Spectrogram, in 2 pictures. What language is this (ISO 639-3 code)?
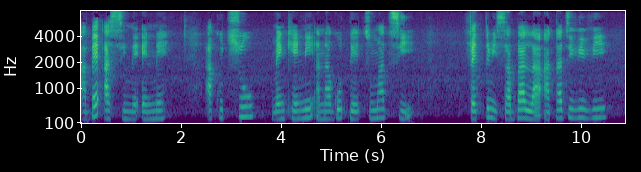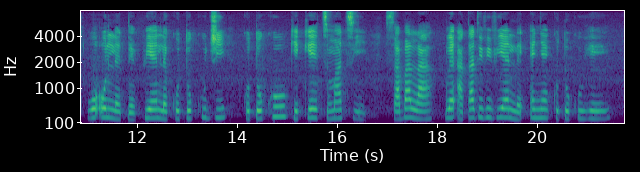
ewe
